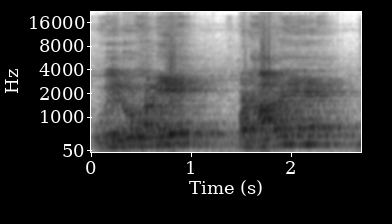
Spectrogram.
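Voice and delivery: slow, drawn-out example sentence with a pause; slow dictation. Shown as a demonstration. Teacher dictating an example sentence to the class, slow and spaced out. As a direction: dictate it slowly in separate chunks.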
